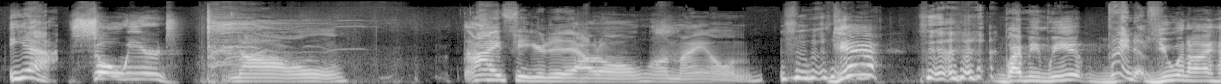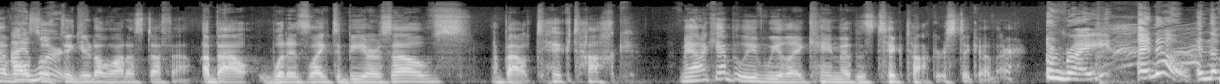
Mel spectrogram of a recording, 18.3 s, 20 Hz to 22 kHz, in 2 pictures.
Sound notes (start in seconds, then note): 6.9 giggles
